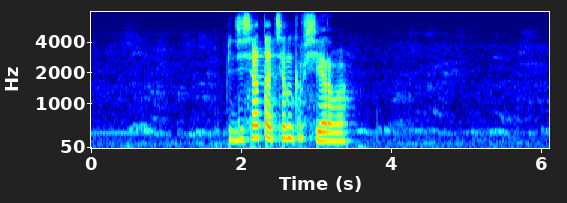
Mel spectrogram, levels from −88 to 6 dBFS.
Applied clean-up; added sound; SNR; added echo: none; none; none; none.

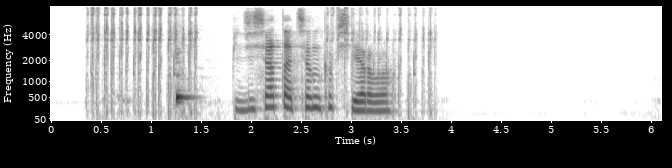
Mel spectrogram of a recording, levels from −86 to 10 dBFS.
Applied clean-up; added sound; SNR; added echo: neural mask model RNNoise.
